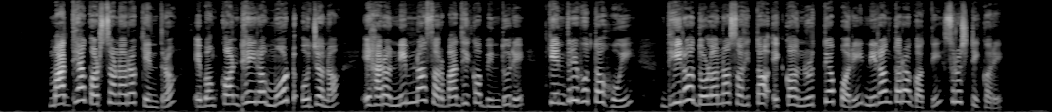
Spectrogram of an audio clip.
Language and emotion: Odia, neutral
